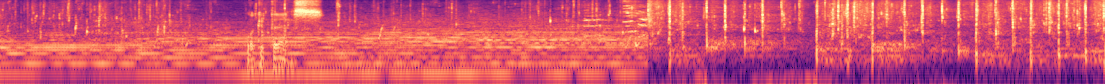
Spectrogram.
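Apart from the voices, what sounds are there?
woman playing water as a musical instrument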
